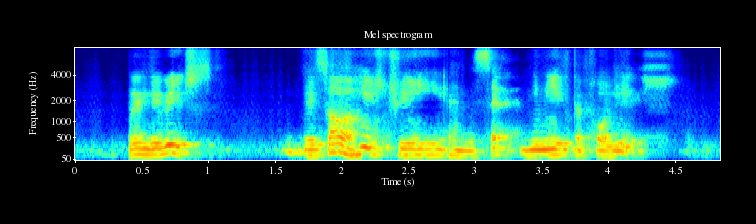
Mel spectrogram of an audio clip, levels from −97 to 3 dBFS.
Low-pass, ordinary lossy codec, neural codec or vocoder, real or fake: none; none; codec, 16 kHz, 1 kbps, FreqCodec, smaller model; fake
